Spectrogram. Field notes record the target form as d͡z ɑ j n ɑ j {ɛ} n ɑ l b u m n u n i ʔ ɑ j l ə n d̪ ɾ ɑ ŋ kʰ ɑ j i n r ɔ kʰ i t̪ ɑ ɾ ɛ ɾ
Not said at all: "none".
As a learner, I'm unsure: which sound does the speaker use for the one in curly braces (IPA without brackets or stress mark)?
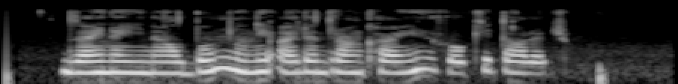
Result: i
